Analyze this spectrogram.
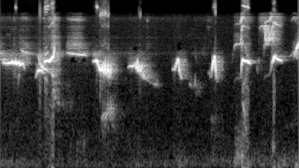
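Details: Emotional white-rumped shama spreading its tail while singing loud, clear whistled phrases, slurred notes falling in pitch, separated by brief gaps, with sharp high chips near the end.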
